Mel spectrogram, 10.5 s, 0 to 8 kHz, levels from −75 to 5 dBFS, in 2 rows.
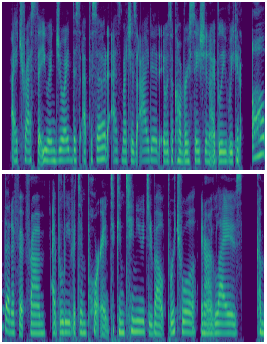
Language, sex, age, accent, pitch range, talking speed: English, female, 20-39, American, 170-195 Hz, 205 wpm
